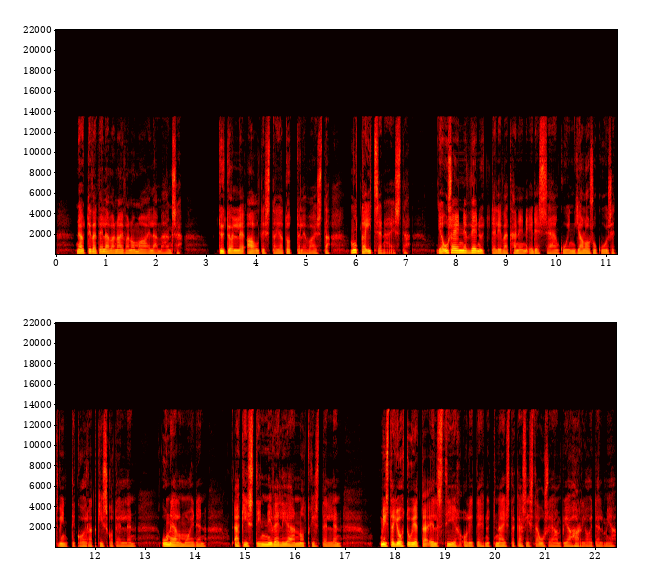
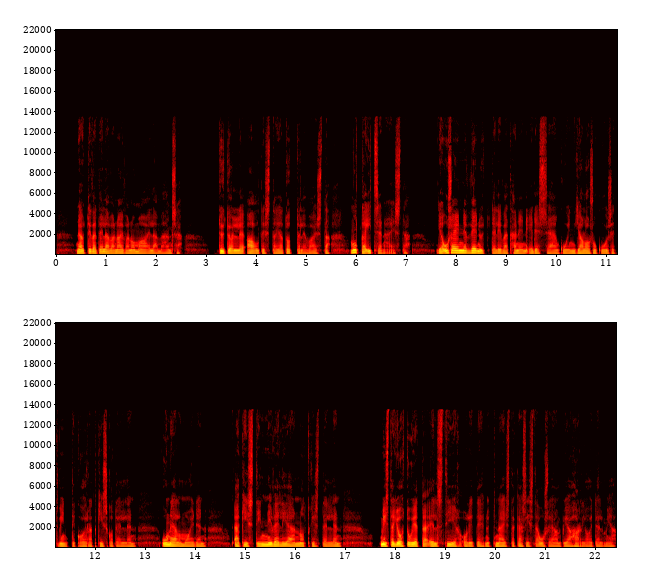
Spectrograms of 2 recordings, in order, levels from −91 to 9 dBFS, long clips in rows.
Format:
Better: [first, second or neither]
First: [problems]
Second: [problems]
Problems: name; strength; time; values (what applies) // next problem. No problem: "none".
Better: first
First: none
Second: muffled; slightly; fading above 1.5 kHz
